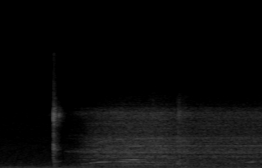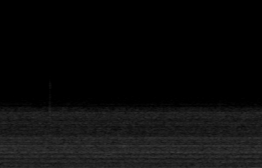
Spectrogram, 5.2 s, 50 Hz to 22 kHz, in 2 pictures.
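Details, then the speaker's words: 2006 Mac Pro saved from recycling, side panel off, powered on for the first time: a click at switch-on, then a loud steady airy rush as the fans come up and the hard drives spin up; normal startup, and it outputs video. "well I hear the hard drives spinning up and it certainly was very loud and it's outputting video"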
